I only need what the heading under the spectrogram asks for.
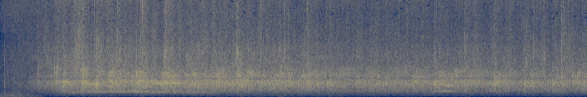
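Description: An audience at a South Fellowship church service breaks into applause welcoming a guest speaker, a dense, steady clatter of many hands clapping that swells within the first half second and holds at an even level throughout.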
